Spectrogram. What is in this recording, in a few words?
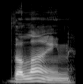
"line", English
